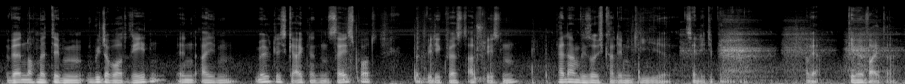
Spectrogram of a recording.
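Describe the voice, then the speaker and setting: A let's play streamer in his thirties talks fast in a low voice, giving casual game commentary peppered with gamer slang and English phrases. He sits indoors close to a desk microphone, with some background noise audible.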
